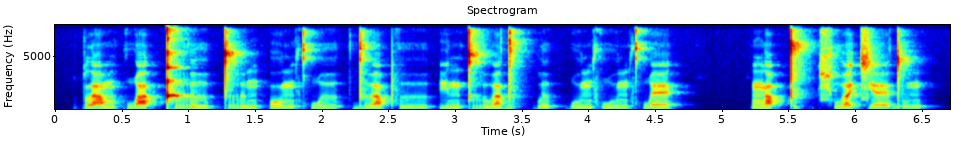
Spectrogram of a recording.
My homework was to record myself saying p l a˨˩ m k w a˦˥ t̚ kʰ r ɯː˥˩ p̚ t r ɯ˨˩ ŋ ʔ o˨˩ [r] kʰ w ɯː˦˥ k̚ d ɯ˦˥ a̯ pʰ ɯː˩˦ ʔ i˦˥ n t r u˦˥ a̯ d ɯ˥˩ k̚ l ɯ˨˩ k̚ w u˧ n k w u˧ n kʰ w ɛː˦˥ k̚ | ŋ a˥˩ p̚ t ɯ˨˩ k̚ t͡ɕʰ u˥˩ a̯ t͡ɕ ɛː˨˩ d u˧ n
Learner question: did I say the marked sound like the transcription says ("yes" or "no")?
no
